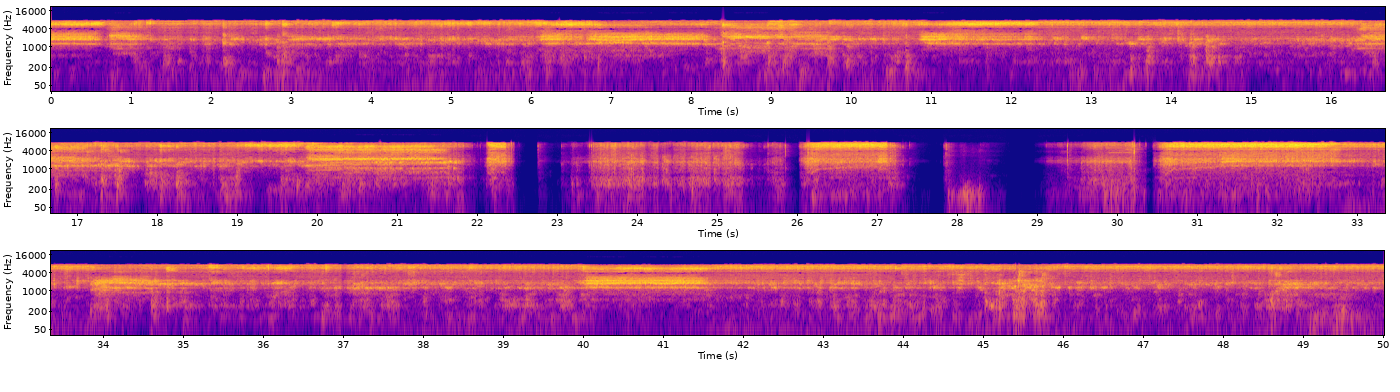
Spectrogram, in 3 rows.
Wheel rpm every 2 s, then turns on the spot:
160, 160, 160, 160, 160, 160, 160, 160, 160, 160, 120, 20, 30, 50, 10, 130, 160, 160, 160, 160, 160, 160, 160, 160, 160.
22-24 26-28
